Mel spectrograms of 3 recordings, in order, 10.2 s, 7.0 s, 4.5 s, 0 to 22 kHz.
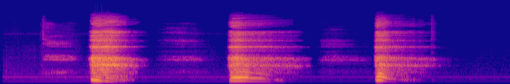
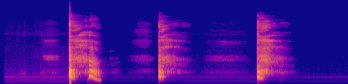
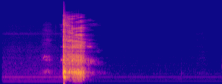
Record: {"exhalation_length": "10.2 s", "exhalation_amplitude": 31402, "exhalation_signal_mean_std_ratio": 0.37, "three_cough_length": "7.0 s", "three_cough_amplitude": 32768, "three_cough_signal_mean_std_ratio": 0.26, "cough_length": "4.5 s", "cough_amplitude": 32768, "cough_signal_mean_std_ratio": 0.23, "survey_phase": "beta (2021-08-13 to 2022-03-07)", "age": "65+", "gender": "Male", "wearing_mask": "No", "symptom_none": true, "smoker_status": "Never smoked", "respiratory_condition_asthma": true, "respiratory_condition_other": false, "recruitment_source": "REACT", "submission_delay": "3 days", "covid_test_result": "Negative", "covid_test_method": "RT-qPCR", "influenza_a_test_result": "Negative", "influenza_b_test_result": "Negative"}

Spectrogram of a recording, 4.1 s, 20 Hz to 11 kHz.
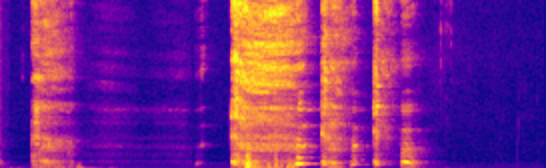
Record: {"cough_length": "4.1 s", "cough_amplitude": 20892, "cough_signal_mean_std_ratio": 0.36, "survey_phase": "beta (2021-08-13 to 2022-03-07)", "age": "45-64", "gender": "Female", "wearing_mask": "No", "symptom_cough_any": true, "symptom_runny_or_blocked_nose": true, "symptom_headache": true, "symptom_change_to_sense_of_smell_or_taste": true, "symptom_loss_of_taste": true, "symptom_other": true, "symptom_onset": "4 days", "smoker_status": "Never smoked", "respiratory_condition_asthma": false, "respiratory_condition_other": false, "recruitment_source": "Test and Trace", "submission_delay": "2 days", "covid_test_result": "Positive", "covid_test_method": "RT-qPCR", "covid_ct_value": 13.2, "covid_ct_gene": "ORF1ab gene", "covid_ct_mean": 13.7, "covid_viral_load": "32000000 copies/ml", "covid_viral_load_category": "High viral load (>1M copies/ml)"}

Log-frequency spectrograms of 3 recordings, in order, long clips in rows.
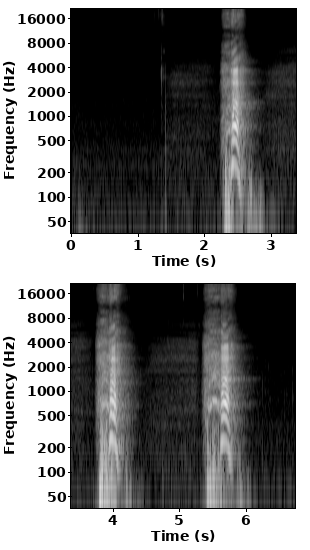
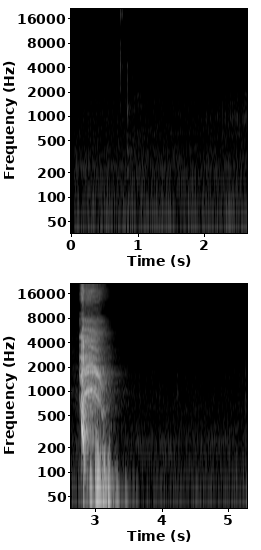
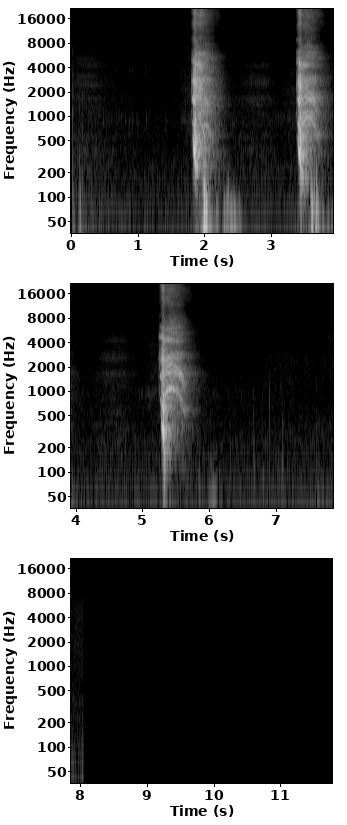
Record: {"exhalation_length": "6.7 s", "exhalation_amplitude": 32767, "exhalation_signal_mean_std_ratio": 0.24, "cough_length": "5.3 s", "cough_amplitude": 13987, "cough_signal_mean_std_ratio": 0.2, "three_cough_length": "11.8 s", "three_cough_amplitude": 15588, "three_cough_signal_mean_std_ratio": 0.19, "survey_phase": "beta (2021-08-13 to 2022-03-07)", "age": "45-64", "gender": "Male", "wearing_mask": "No", "symptom_none": true, "smoker_status": "Never smoked", "respiratory_condition_asthma": false, "respiratory_condition_other": false, "recruitment_source": "REACT", "submission_delay": "0 days", "covid_test_result": "Negative", "covid_test_method": "RT-qPCR"}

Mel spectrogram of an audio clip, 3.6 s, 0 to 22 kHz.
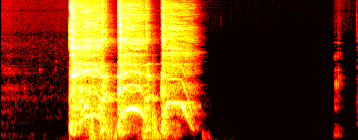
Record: {"three_cough_length": "3.6 s", "three_cough_amplitude": 32768, "three_cough_signal_mean_std_ratio": 0.46, "survey_phase": "beta (2021-08-13 to 2022-03-07)", "age": "18-44", "gender": "Male", "wearing_mask": "No", "symptom_runny_or_blocked_nose": true, "symptom_onset": "3 days", "smoker_status": "Never smoked", "respiratory_condition_asthma": false, "respiratory_condition_other": false, "recruitment_source": "REACT", "submission_delay": "1 day", "covid_test_result": "Negative", "covid_test_method": "RT-qPCR", "influenza_a_test_result": "Unknown/Void", "influenza_b_test_result": "Unknown/Void"}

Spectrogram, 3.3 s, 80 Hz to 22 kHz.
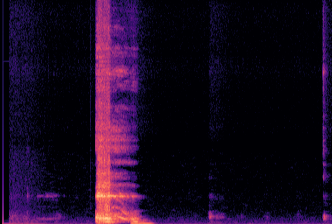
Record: {"cough_length": "3.3 s", "cough_amplitude": 32551, "cough_signal_mean_std_ratio": 0.3, "survey_phase": "beta (2021-08-13 to 2022-03-07)", "age": "65+", "gender": "Female", "wearing_mask": "No", "symptom_none": true, "smoker_status": "Never smoked", "respiratory_condition_asthma": false, "respiratory_condition_other": false, "recruitment_source": "REACT", "submission_delay": "5 days", "covid_test_result": "Negative", "covid_test_method": "RT-qPCR", "influenza_a_test_result": "Negative", "influenza_b_test_result": "Negative"}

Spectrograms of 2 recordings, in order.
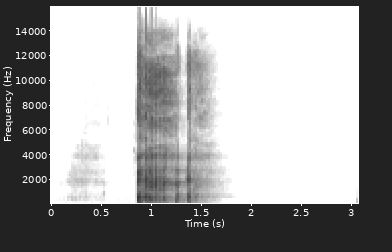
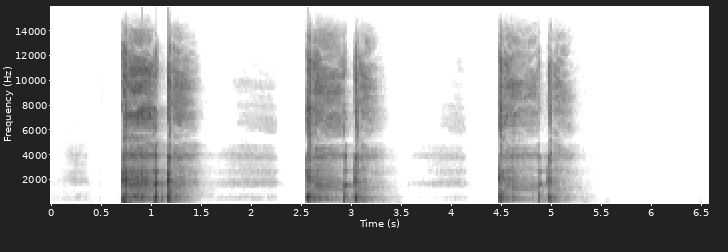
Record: {"cough_length": "3.1 s", "cough_amplitude": 32768, "cough_signal_mean_std_ratio": 0.28, "three_cough_length": "6.6 s", "three_cough_amplitude": 32767, "three_cough_signal_mean_std_ratio": 0.33, "survey_phase": "alpha (2021-03-01 to 2021-08-12)", "age": "45-64", "gender": "Female", "wearing_mask": "No", "symptom_cough_any": true, "symptom_fatigue": true, "symptom_headache": true, "symptom_change_to_sense_of_smell_or_taste": true, "symptom_onset": "3 days", "smoker_status": "Never smoked", "respiratory_condition_asthma": false, "respiratory_condition_other": false, "recruitment_source": "Test and Trace", "submission_delay": "2 days", "covid_test_result": "Positive", "covid_test_method": "RT-qPCR", "covid_ct_value": 15.3, "covid_ct_gene": "ORF1ab gene", "covid_ct_mean": 15.5, "covid_viral_load": "8100000 copies/ml", "covid_viral_load_category": "High viral load (>1M copies/ml)"}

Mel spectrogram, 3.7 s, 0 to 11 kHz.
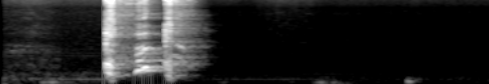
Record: {"cough_length": "3.7 s", "cough_amplitude": 32768, "cough_signal_mean_std_ratio": 0.25, "survey_phase": "beta (2021-08-13 to 2022-03-07)", "age": "45-64", "gender": "Female", "wearing_mask": "No", "symptom_fatigue": true, "symptom_headache": true, "smoker_status": "Never smoked", "respiratory_condition_asthma": false, "respiratory_condition_other": false, "recruitment_source": "Test and Trace", "submission_delay": "1 day", "covid_test_result": "Positive", "covid_test_method": "RT-qPCR", "covid_ct_value": 26.3, "covid_ct_gene": "N gene"}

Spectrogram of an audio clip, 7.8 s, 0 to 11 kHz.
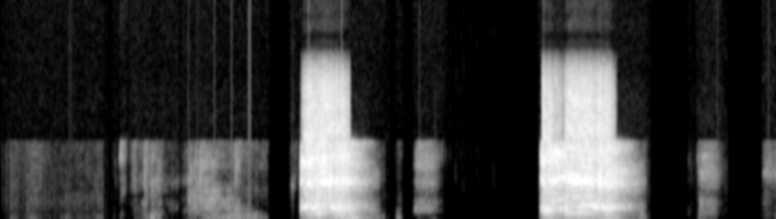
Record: {"cough_length": "7.8 s", "cough_amplitude": 32768, "cough_signal_mean_std_ratio": 0.41, "survey_phase": "alpha (2021-03-01 to 2021-08-12)", "age": "45-64", "gender": "Male", "wearing_mask": "No", "symptom_none": true, "smoker_status": "Never smoked", "respiratory_condition_asthma": false, "respiratory_condition_other": false, "recruitment_source": "REACT", "submission_delay": "2 days", "covid_test_result": "Negative", "covid_test_method": "RT-qPCR"}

